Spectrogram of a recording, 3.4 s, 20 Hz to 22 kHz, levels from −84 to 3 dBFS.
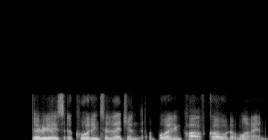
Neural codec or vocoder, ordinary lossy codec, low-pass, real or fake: codec, 16 kHz, 1 kbps, FreqCodec, smaller model; none; 7.2 kHz; fake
